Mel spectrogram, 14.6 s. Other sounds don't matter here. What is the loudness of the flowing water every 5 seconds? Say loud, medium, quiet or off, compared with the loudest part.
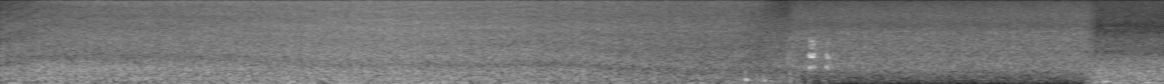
loud, loud, medium.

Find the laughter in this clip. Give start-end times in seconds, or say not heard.
9.8-10.4.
